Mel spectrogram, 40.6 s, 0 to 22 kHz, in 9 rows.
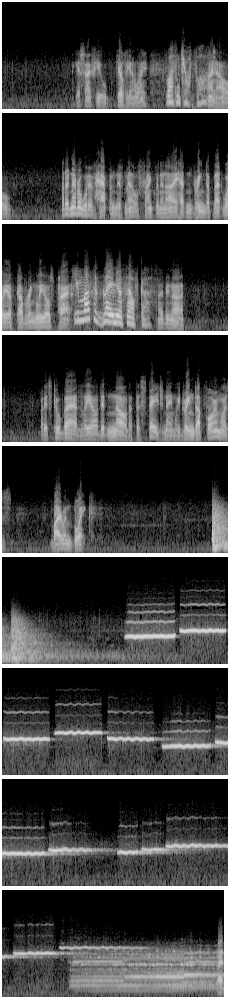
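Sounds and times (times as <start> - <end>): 
speech: 1.5 - 4.8, 5.7 - 12.8, 14.3 - 18.3, 19.0 - 20.0
sharp percussive hits: 22.3 - 25.0
whistled theme melody of sustained gliding notes: 24.8 - 40.5
richer held orchestral chord: 37.6 - 40.5.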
